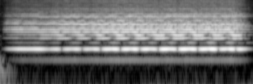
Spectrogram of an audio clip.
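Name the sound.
violin playing A note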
